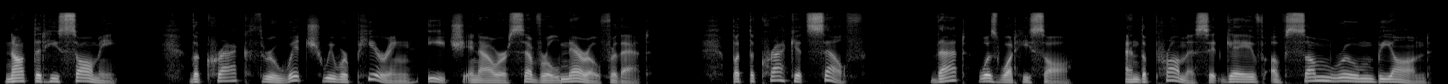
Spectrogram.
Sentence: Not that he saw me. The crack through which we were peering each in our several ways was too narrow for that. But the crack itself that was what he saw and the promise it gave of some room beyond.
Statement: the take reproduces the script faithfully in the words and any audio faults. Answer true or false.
false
